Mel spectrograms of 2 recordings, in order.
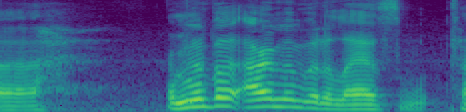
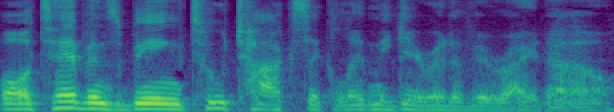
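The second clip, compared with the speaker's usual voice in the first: put-on evil man voice. Imitating Ari Lord deciding to remove the videos: evil man voice. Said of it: "I gotta give him the evil man voice".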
